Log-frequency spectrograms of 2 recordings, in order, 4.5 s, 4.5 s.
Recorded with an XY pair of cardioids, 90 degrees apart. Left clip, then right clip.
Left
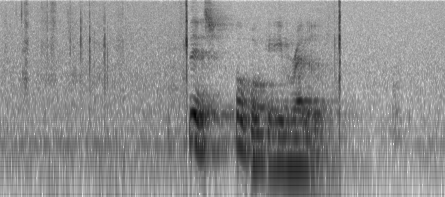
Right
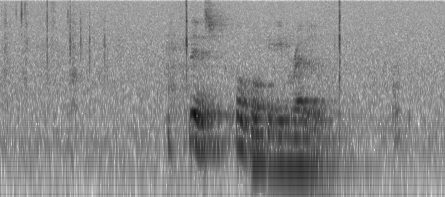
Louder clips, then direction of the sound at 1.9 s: Left 3 dB; 40° left.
